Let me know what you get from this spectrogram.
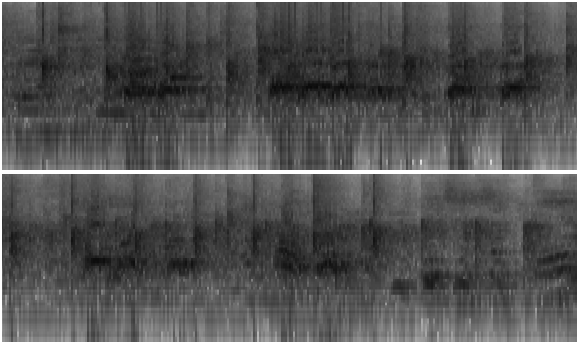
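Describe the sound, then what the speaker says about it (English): An audience at a live showman's stage performance claps in uneven bursts, with talking and a few chuckles mixed through the applause. "It's applause."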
